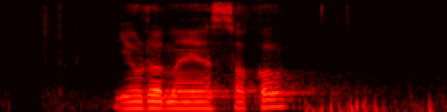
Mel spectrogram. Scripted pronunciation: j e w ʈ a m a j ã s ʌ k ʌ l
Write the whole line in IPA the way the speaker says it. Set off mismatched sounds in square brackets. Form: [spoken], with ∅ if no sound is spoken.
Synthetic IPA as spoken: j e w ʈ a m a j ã s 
